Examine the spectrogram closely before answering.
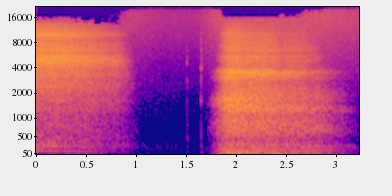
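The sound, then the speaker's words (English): Deep breaths drawn during a demonstration of regulated breathing: two long, soft, breathy rushes with no voice, separated by a silent pause of under a second. “I'm going to step back, pause. I'm going to take a deep breath in.”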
